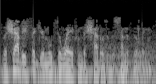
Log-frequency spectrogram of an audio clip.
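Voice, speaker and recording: Deep-voiced male radio drama narrator. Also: expressive, fast talker, heavy background noise. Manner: clipped, dramatic, wry. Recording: dull old radio broadcast, music behind.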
